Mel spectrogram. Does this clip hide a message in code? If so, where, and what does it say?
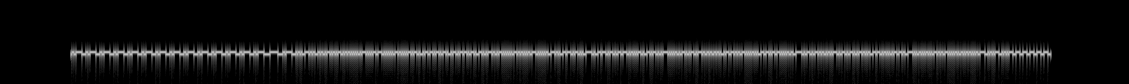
Yes: NAVTEX (SITOR-B), 100 baud, 170 Hz shift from 0.7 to 10.5 s, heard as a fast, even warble, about 1650 Hz centre. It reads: 57442 15151 84029 22276 58580 69782 37593 63800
